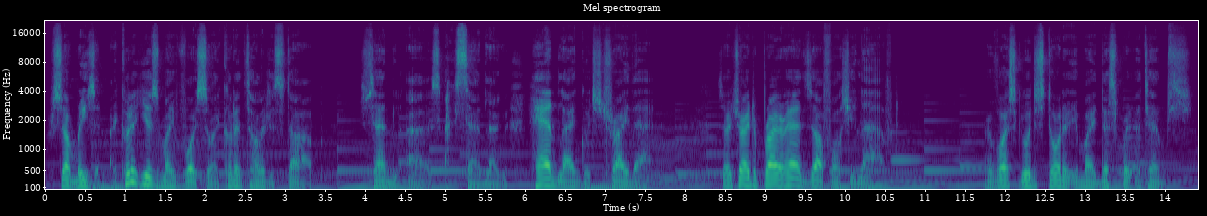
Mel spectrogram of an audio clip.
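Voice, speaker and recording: A man's voice: medium pitch, a little slow. A man reading visual novel text aloud for a playthrough, acting out lines and dropping in casual joking asides. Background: game music.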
